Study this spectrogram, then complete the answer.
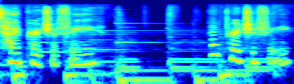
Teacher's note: pronounce the word hypertrophy with the emphasis on the second syllable? It seems more logical to pronounce it with emphasis on the first syllable [music] like every other word starting with the prefix hyper like hyperactive hyperorrection.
